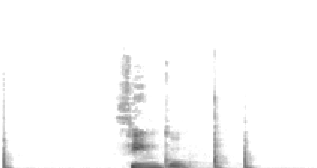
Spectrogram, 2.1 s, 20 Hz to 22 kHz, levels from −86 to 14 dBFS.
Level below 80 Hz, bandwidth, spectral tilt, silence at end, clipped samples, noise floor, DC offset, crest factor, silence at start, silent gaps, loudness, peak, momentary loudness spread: -76 dBFS; 15.5 kHz; -3.5 dB/octave; 0.45 s; under 0.1%; -83 dBFS; under 0.1%; 22 dB; 0.05 s; none; -29 LUFS; -10 dBFS; 18 LU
